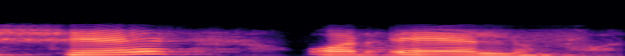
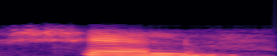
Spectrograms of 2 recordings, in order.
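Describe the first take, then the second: First: शेल्फ split slowly into शे and एल्फ; sounded out. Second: Said in the usual way. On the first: Shown as a demonstration. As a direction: say शे, then एल्फ, as separate parts. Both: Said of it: "इसको ऐसे ही पढ़ते हैं".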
